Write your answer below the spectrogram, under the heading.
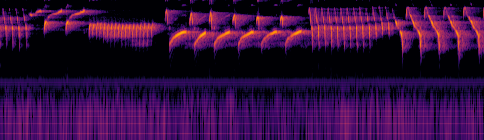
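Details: Canary training song for birds that rarely sing, with sharp chirps and rolled trills: pure whistled notes, a steady buzzing trill, rising upswept slurs repeated about five times, then a fast pulsed trill and falling notes.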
